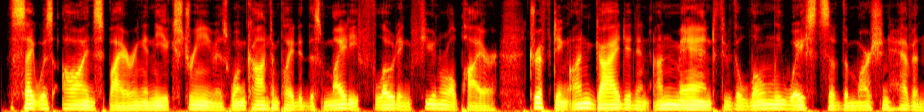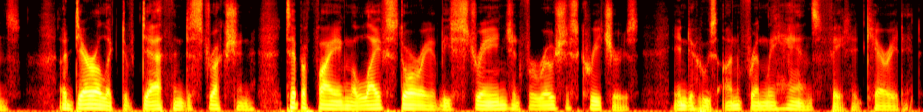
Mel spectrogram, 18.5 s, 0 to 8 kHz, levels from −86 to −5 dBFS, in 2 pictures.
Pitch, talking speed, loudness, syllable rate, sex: 95 Hz, 170 wpm, -20 LUFS, 5.5 syllables/s, male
